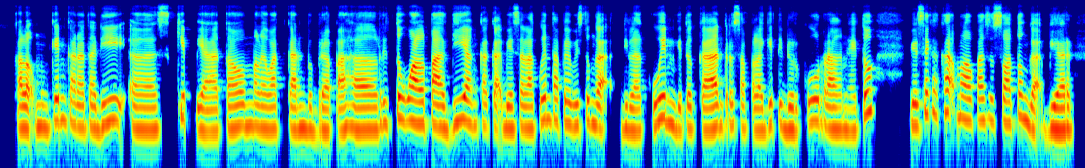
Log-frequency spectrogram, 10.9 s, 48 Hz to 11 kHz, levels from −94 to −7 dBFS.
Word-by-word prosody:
kalau 175 -1 +4
mungkin 185 +5 -1
karena 200 -5 -1
tadi, 190 +5 -2
eee, 170 -1 -1
skip 250 +8 -7
ya, 160 -1 +1
atau 180 +3 +1
melewatkan 175 -2 -1
beberapa 165 -1 -2
hal 170 0 +1
ritual 205 0 +4
pagi 190 +3 +3
yang 210 -4 +3
Kakak 185 -3 -3
biasa 180 0 -1
lakuin, 200 +7 0
tapi 225 -2 -2
abis 190 - -3
itu 220 - -3
nggak 185 -3 +2 0.2
dilakuin 180 +5 0
gitu 175 +1 -3
kan, 170 +1 +5
terus 190 -1 -5
apalagi 165 +2 -3
tidur 175 -3 -2
kurang. 175 -3 0
Nah 165 - -5
itu, 270 - +3 0.4
biasanya 195 +10 0
Kakak 295 - +4
melakukan 225 -1 +2
sesuatu 215 +2 -1
nggak 185 -7 -1
biar, 170 0 +3
180 Hz, 200 wpm, -25 LUFS, 170-205 Hz, 0.4 s, kan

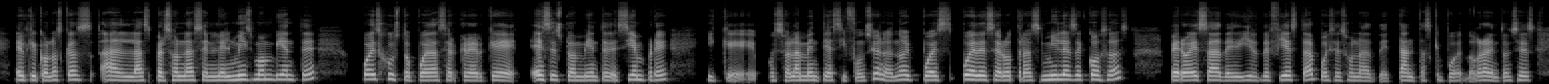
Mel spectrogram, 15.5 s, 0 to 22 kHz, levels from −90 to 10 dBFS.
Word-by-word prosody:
el 200 - +2
que 195 -1 +1
conozcas 200 +2 -1
a 195 -1 +2
las 180 0 0
personas 190 +1 +1
en 185 0 0
el 185 0 +3
mismo 220 +2 +3
ambiente, 220 +2 0 0.4
pues 230 -1 +4
justo 210 -7 -2
puede 180 0 +2
hacer 185 0 -3
creer 175 -2 0
que 185 -2 0
ese 215 0 +4
es 205 0 -5
tu 190 - +2
ambiente 180 0 -1
de - - -2
siempre 210 +1 0 0.4
y 180 -2 -7
que - - -6
pues 180 0 -7
solamente 185 0 +1
así 175 - -6
funciona, 175 +4 -2
¿no? 205 +4 -1
Y - - +2
pues 195 -2 -1
puede 210 -2 +6
ser 190 -1 +1
otras 185 0 -2
miles 215 +1 +4
de 210 -1 0
cosas, 220 +7 -1 0.4
pero 185 0 +5
esa 190 0 +3
de 175 0 -2
ir 180 0 -3
de 185 +1 -2
fiesta, 205 +3 0
pues 190 -4 -5
es 180 0 -7
una 170 -2 -4
de 150 - -12
tantas 180 +3 -3
que - - -12
puedes 170 0 -7
lograr, 185 0 0
entonces 180 +3 -4
190 Hz, 200 wpm, -23 LUFS, 180-210 Hz, 0.4 s, puede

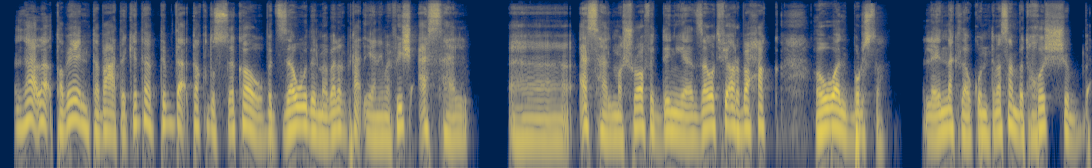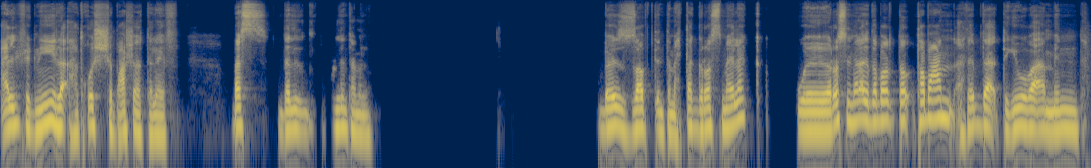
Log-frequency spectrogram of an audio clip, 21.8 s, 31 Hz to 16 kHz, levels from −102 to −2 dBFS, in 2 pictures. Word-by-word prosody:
لأ، 165 +7 +1
لأ، 175 - +1
طبيعي 185 +3 +1
أنت 135 -7 -2
بعد 115 -1 -1
كده 160 +8 -2
بتبدأ 160 +3 -3
تاخُد 150 -2 -6
الثقة 130 +5 +2
وبتزوّد 125 +6 +2
المَبالغ 120 +2 +1
بتاع 120 - -6
يعني 105 -2 -3
ما 100 - -3
فيش 145 +8 +2
أسهل 110 -6 -1 0.4
آآ 95 0 -5
أسهل 125 -8 +3
مشروع 105 +8 +2
في 140 - -5
الدنيا 115 -1 +1
تزوّد 135 +8 +2
فيه 155 +1 +2
أرباحك 140 +1 +1 0.5
هو 140 +4 +8
البورصة، 115 -3 0 0.4
لإنّك 115 +4 0
لو 105 - +1
كنت 115 -1 -2
مثلًا 125 +2 +2
بتخُش 120 +3 +1
ب1000 130 +9 -2
جنيه، 150 +7 +3
لأ، 135 -6 +2
هتخُش 145 +3 -1
ب10000 115 -3 -3 0.5
بس 150 0 0
ده 130 +2 -1
ال 130 -2 -2
كل - - -18 0.2
اللي 140 0 0
بتعمله. 115 -5 -4 2.3
بالضبط، 135 -1 +1
أنت 120 -1 -3
محتاج 135 +5 -3
راس 140 0 0
مالك، 170 +8 -1 0.4
وراس 125 +7 +3
مَالك 180 +1 +1
ده 175 - +1
برضه 185 0 +1
ط 180 - 0
طبعًا 195 +2 +2
هتبدأ 145 +5 0
تجيبه 140 +3 -1
بقى 135 -2 +3
من 130 +1 0
130 Hz, 155 wpm, -23 LUFS, 115-150 Hz, 2.3 s, هو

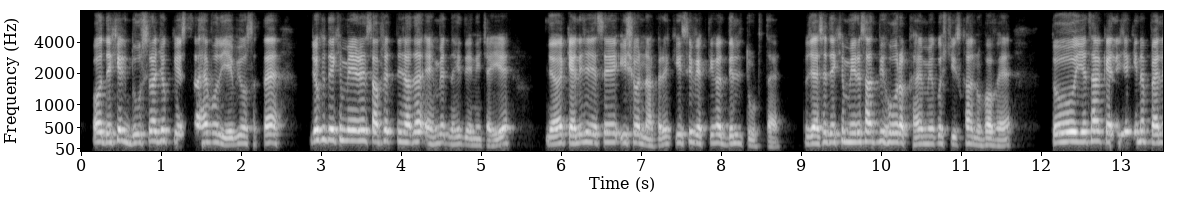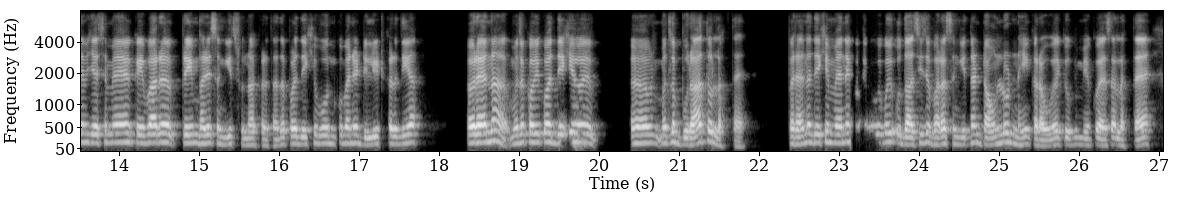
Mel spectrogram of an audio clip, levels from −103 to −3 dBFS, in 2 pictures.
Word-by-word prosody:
और 205 - +4
देखिए, 205 +3 +3
दूसरा 185 +3 -2
जो 225 - +3
किस्सा 185 -1 -2
है, 195 - +4
वो 195 0 -5
ये 145 -4 0
भी 160 - -6
हो 170 - -2
सकता 175 +2 -1
है 185 -1 +2 0.4
जो 230 +1 +6
कि 245 - -1
देखिए 240 0 +3
मेरे 225 -1 +5
हिसाब 220 -3 +2
से 225 - +1
इतनी 215 -1 -4
ज़्यादा 195 +1 +3
अहमियत 180 -2 -1
नहीं 155 +1 -7
देनी 140 -3 -5
चाहिए। - - -1 0.4
या 160 +2 +4
कह 170 -1 +5
लीजिए 190 +4 -2
जैसे 185 +2 -1 0.2
ईश्वर 180 0 0
ना 130 - -3
करे, 125 - -3
किसी 180 +3 -4
व्यक्ति 175 -1 -2
का 180 - +2
दिल 170 +1 -4
टूटता - - -9
है, - - -5 0.3
तो - - -11
जैसे - - +4
देखिए 190 +2 -2
मेरे 195 0 +1
साथ 200 0 +2
भी 215 - -2
हो 195 -1 -2
रखा 150 -5 +1
है 160 - +1
मेरे 160 0 -3
को 170 - -3
इस 165 - -9
चीज़ 150 -1 -6
का 170 - +1
अनुभव 140 -4 -2
है, 120 - -2 0.6
तो 205 +3 +6
ये 205 0 +4
था 220 0 +5
कह 215 -2 +1
लीजिए 185 +3 0
कि 205 - -5
ना 215 - -1
पहले 190 +2 +2
जैसे 180 0 0
मैं 190 +1 +2
कई 175 -1 +3
बार 190 +1 +5 0.2
प्रेम 175 0 +2
भरे 170 +1 +2
संगीत 160 -2 -4
सुना 140 -2 -5
करता 125 -2 -6
था 150 - -3
पर 160 - +2
देखिए 155 +2 -4
वो 170 - -2
उनको 170 +1 -10
मैंने 175 0 +1
डिलीट 155 +2 -2
कर - - +2
दिया। 180 +4 +1 0.7
और 180 +1 +8
है 185 0 +10
ना 220 +2 +1
मतलब 175 +4 -2
कभी-कभार 190 +1 +3
देखिए 190 +1 +1 0.5
अ, 175 +1 +2
मतलब 175 +3 -2
बुरा 145 -1 +3
तो - - -1
लगता - - -5
है, - - -11 0.5
पर 160 - 0
है 155 - +2
ना, 190 - 0
देखिए 185 +1 -2
मैंने 180 +1 +1
अभी 265 +8 -10
भी 185 - -7
कोई 195 +1 -2
उदासी 150 +2 +2
से 190 - -2
भरा 155 -1 +1
संगीत 150 -2 -7
ना - - +2
डाउनलोड 170 +7 -2
नहीं 155 +1 -4
करा - - 0
हुआ 120 - 0
है 145 - -1
क्योंकि 145 0 -7
मेरे 140 -3 -9
को - - 0
ऐसा 145 +3 +1
लगता 130 -2 -3
है, 150 +2 +2
180 Hz, 255 wpm, -23 LUFS, 155-195 Hz, 0.7 s, है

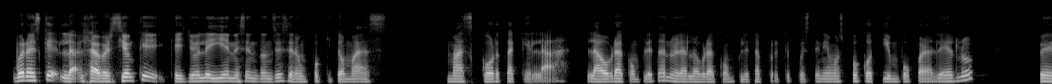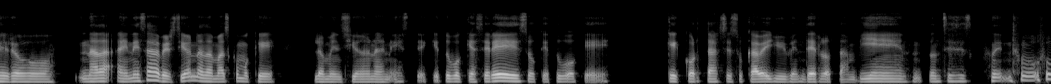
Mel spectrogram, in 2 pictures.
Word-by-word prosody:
Bueno 185 +2 +10
es 180 - +5
que - - +4
la 145 -2 +6
la 135 - +10
versión 140 +6 +5
que 175 -4 +1
que 140 -3 0
yo 145 +2 +2
leí 150 -1 +4
en 145 -2 +1
ese 140 - -3
entonces 140 +2 -2
era 135 -4 +2
un 130 - -5
poquito 125 -1 -2
más 125 +1 -4 0.5
más 130 0 0
corta 130 0 +1
que - - -9
la - - -4
la 130 0 +4
obra 135 +1 +4
completa, 125 +9 -3
no 155 - -2
era 130 -1 +1
la 125 -1 -1
obra 120 0 +1
completa 125 0 -7
porque 125 - -12
pues - - -12
teníamos 130 0 -4
poco 135 -1 -1
tiempo 135 0 -4
para - - -2
leerlo, 180 - -1 0.6
pero, 130 -3 +1
nada, 140 +2 +1
en 135 0 -1
esa 185 +5 +3
versión 150 +6 0
nada 145 -5 +2
más 130 0 -2
como 145 -4 -5
que 125 -1 -3 0.4
lo 125 -1 -1
mencionan, 120 0 -3
este, 135 +2 -11
que - - -8
tuvo 135 -1 -2
que 125 - -2
hacer 140 +4 -2
eso, 145 -4 +5
que - - -7
tuvo 130 -2 -4
que - - -8 0.5
que 140 -2 -1
cortarse 130 0 -3
su 130 - -11
cabello 130 +2 +2
y - - -2
venderlo 125 0 -1
también. 130 +3 -2
Entonces, 135 +1 -7
es 140 +2 -9 0.2
bueno, 185 +3 -4
135 Hz, 190 wpm, -24 LUFS, 125-145 Hz, 0.6 s, Bueno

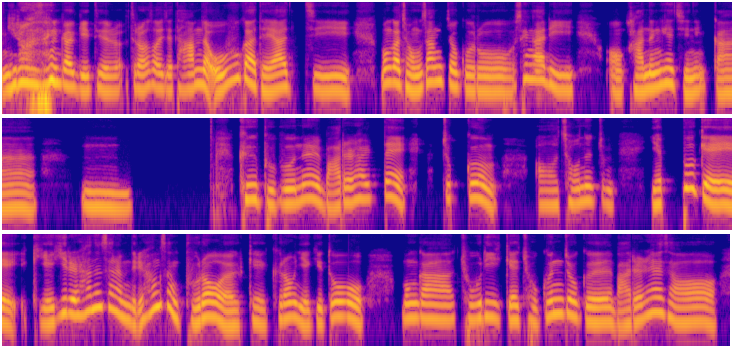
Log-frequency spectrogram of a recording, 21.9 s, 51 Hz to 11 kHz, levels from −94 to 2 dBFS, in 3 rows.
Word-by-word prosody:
음' 160 - +2
이런 225 +3 +5
생각이 190 -11 +5
들어 160 -2 -2
들어서 180 +2 -1 0.2
다음날 175 +5 +1
오후가 235 - +4
돼야지 160 -3 -1 0.3
뭔가 230 0 +4
정상적으로 165 - 0
생활이 205 - 0 0.3
어 140 - -4
가능해지니까 155 -5 -1 0.5
음 155 -2 -2 1.1
그 225 0 0
부분을 185 +5 -1
말을 170 +6 -2
할 230 0 -2
때 235 -8 -1 0.3
쪼끔 230 -6 -1 0.4
어 175 0 -6
저는 200 +3 -3
좀 180 -4 -9 0.4
예쁘게 180 - +2
이렇게 150 - -11
얘기를 235 +9 +3
하는 290 +7 +3
사람들이 220 - 0
항상 310 - +2
부러워요. 170 -4 +3
이렇게 145 +2 -6
그런 195 +6 -2
얘기도 165 +5 +1 0.3
뭔가 190 -2 0
조리 200 +3 -3
있게 180 -1 -1
조근조근 180 -3 0
말을 160 - -3
해서 165 - -1
180 Hz, 260 characters per minute, -19 LUFS, 160-215 Hz, 1.1 s, 이런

